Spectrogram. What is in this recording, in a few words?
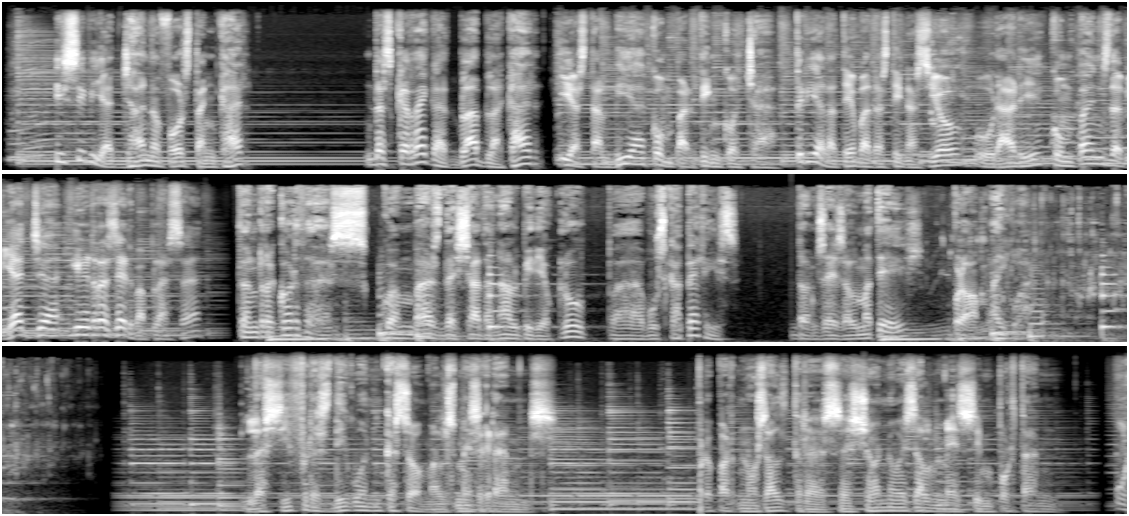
catalan announcements; espanhol da Espanha e catalão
